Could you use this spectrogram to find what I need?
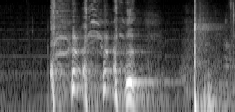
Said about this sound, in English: I'm not choked up. I'm just choking.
